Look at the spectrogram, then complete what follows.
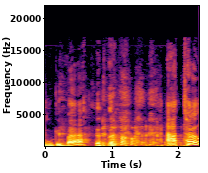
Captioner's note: laughter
